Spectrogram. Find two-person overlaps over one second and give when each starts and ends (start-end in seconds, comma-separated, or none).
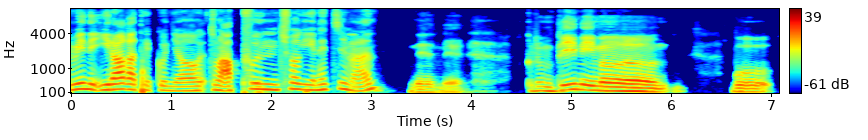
none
